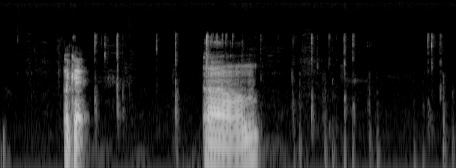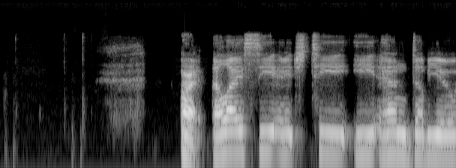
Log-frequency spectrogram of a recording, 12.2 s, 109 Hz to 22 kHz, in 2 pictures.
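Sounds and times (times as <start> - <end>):
speech: 0.8 - 1.3, 2.7 - 3.5, 8.5 - 12.1
typing on a keyboard: 1.2 - 7.4.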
